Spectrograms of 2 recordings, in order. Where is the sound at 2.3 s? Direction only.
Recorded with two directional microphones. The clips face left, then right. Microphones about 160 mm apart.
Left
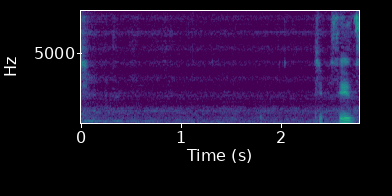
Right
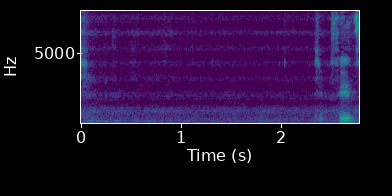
15° left (ahead or behind).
